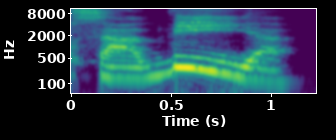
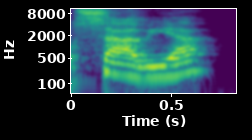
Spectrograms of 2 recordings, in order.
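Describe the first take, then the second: First: The stress is on the middle syllable. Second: The stress is not on the middle syllable. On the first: The speaker calls it right. "digo sabía. Con lo cual, la que tiene la fuerza es la I" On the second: The speaker calls it wrong. "Yo no digo sabia"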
